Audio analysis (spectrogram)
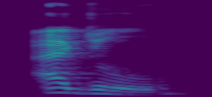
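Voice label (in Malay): "aju", Malay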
